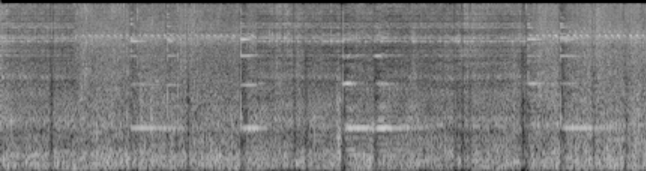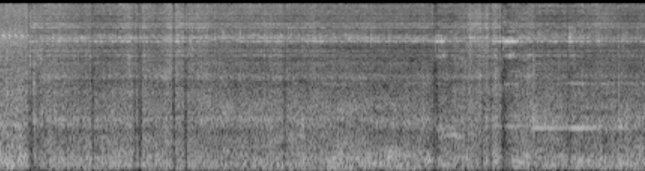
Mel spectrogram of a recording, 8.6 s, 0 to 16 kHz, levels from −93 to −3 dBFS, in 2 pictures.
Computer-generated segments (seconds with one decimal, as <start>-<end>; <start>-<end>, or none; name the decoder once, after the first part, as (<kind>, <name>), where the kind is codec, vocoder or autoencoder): 0.0-0.5 (codec, SNAC); 1.7-3.5; 4.5-8.6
